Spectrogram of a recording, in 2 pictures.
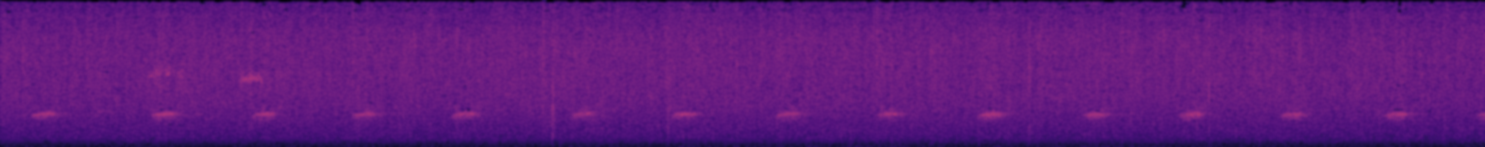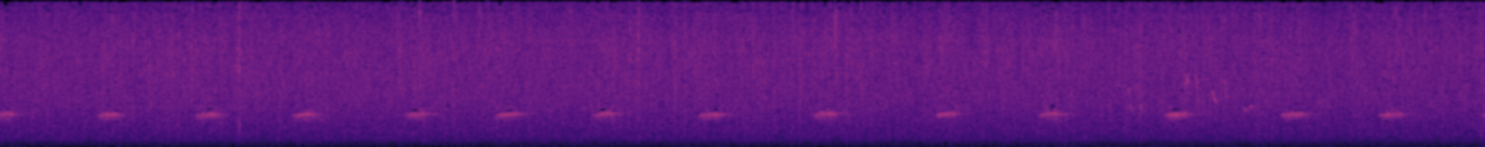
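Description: Gentle rain falling steadily, with a short high chirp repeating about once a second from a small animal.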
